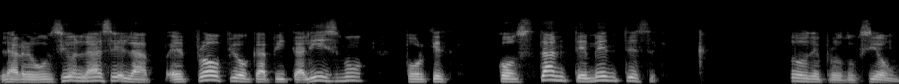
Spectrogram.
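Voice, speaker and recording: In a dry, close recording with no echo, a man with a medium-pitched voice speaks very slowly, his pitch swinging very widely between long, frequent pauses. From Peru. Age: 80s+. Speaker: scholar and former government official. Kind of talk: panel discussion talk. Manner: halting, with repetitions.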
